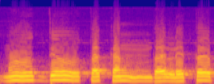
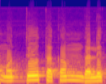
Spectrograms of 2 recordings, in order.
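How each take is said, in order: First: The first word ends with an n sound. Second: The first word ends with an m sound. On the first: This is how many people recite it. "मुद्योतकम ना पढ़ करके वो ना पढ़ते हैं" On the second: This is how it is written. "दूसरी पंक्ति में क्या लिखा है?"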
